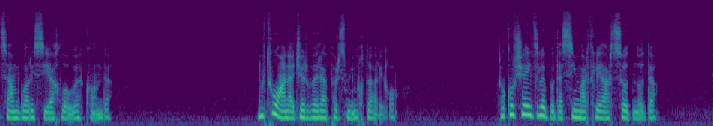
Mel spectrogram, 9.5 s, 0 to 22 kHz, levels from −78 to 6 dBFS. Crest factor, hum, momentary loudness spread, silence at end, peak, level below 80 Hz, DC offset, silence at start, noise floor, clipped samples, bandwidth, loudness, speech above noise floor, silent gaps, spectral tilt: 18 dB; none; 14 LU; 0.8 s; -8 dBFS; -56 dBFS; under 0.1%; 0 s; -63 dBFS; under 0.1%; 15.5 kHz; -25 LUFS; 38 dB; none; -6 dB/octave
